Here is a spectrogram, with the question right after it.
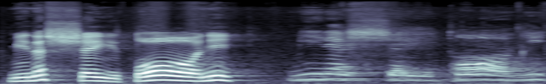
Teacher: Le ta, il est emphatisé. Donc ne dites pas minash shaytani, c'est pas très joli.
